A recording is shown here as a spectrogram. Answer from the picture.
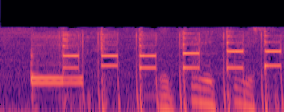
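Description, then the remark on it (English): A rapid series of telephone keypad tones dialing an outgoing call on the Don and Mike show, about a dozen short dual-pitch beeps in an uneven rhythm, fairly loud with a thin, phone-line quality, mixed with some warbling tones. “If you'd like to dial an outgoing phone call, you should take the new employee who's in charge of dialing the phone.”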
